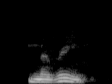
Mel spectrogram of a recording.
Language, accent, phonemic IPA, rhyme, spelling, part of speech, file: English, Southern England, /məˈɹiː/, -iː, Marie, proper noun, LL-Q1860 (eng)-Marie.wav
- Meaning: A female given name from Hebrew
